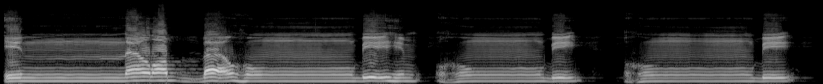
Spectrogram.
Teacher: di saat kita mendengungkannya, posisi kedua bibir itu dimonyongkan, kemudian sedikit direnggangkan untuk menyamarkan bunyi mimnya. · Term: ikhfa syafawi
